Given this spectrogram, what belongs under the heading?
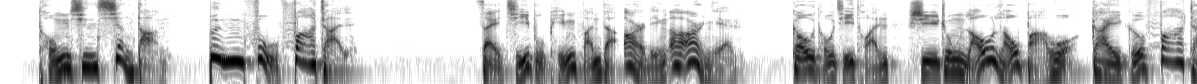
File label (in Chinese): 男 专题; 高投集团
